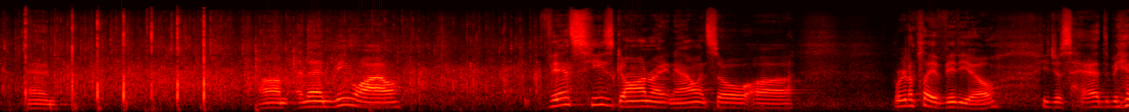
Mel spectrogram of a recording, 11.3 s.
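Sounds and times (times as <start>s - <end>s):
audience applause: 0.0s - 5.9s
speech: 0.3s - 0.9s, 2.6s - 4.1s, 5.5s - 8.2s, 9.0s - 11.2s.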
